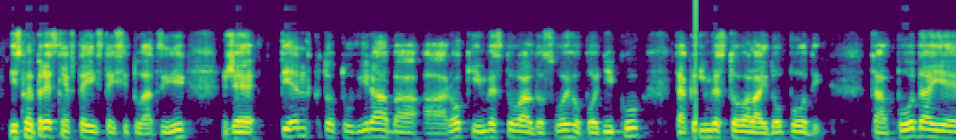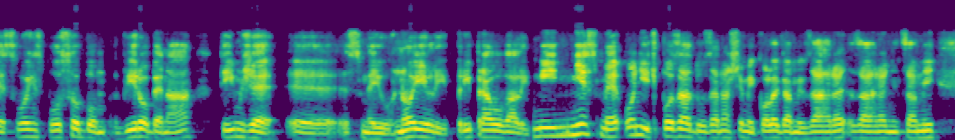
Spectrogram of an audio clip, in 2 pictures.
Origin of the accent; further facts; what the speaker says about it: eastern Slovakia, Košice Region, Slovakia; ja som z východu, kde zastupujem ten región v podstate Košického kraja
